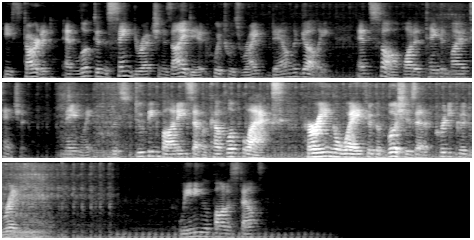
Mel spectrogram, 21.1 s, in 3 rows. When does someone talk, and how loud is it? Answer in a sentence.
The talking can be heard from 0.0 to 14.4 s, getting louder; and briefly from 16.7 to 17.9 s.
